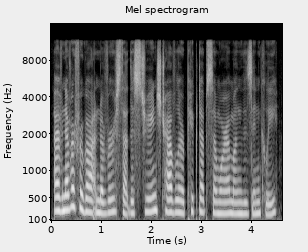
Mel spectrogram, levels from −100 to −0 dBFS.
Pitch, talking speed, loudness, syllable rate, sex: 225 Hz, 205 wpm, -18 LUFS, 6.7 syllables/s, female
